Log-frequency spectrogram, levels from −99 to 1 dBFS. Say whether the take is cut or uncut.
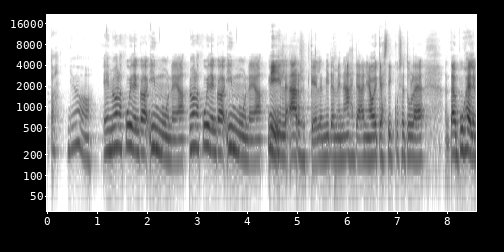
cut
